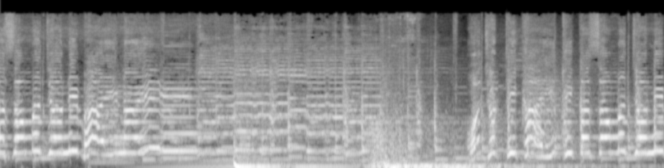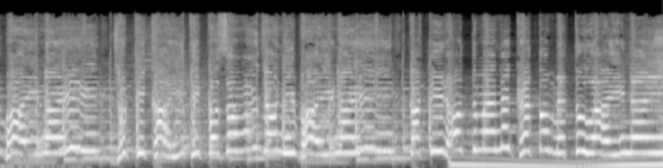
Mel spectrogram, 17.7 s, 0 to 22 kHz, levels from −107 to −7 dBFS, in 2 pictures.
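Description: No technical faults can be heard anywhere in this recording.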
